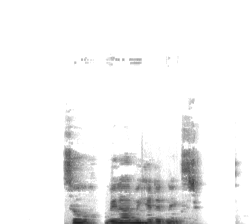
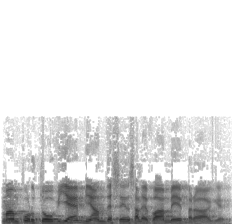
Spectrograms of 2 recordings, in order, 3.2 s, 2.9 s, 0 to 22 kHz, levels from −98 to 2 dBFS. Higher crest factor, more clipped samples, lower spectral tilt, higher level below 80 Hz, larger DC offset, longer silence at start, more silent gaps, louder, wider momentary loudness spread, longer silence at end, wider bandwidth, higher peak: about the same, 16 dB vs 16 dB; neither; about the same, -6 dB/octave vs -6 dB/octave; second, -56 dBFS vs -50 dBFS; neither; first, 0.8 s vs 0.05 s; neither; about the same, -21 LUFS vs -21 LUFS; first, 11 LU vs 5 LU; first, 0.7 s vs 0 s; second, 7.6 kHz vs 10 kHz; about the same, -6 dBFS vs -6 dBFS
